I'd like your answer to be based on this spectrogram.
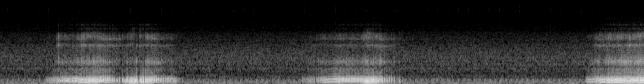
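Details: Loud, deep rumbling snores, each breath fluttering and rattling, about three in six seconds over steady background hiss; snoring during sleep.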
